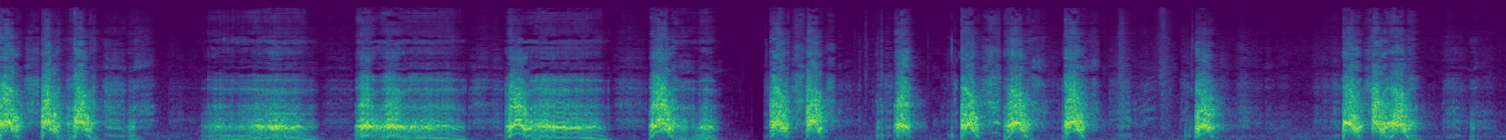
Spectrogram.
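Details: Fierce Rottweiler barking mixed with long, rough growling roars lasting about a second each, followed by rapid sharp barks in singles and pairs.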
